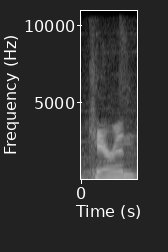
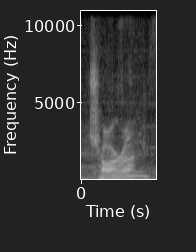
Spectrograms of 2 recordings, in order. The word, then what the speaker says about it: Charon: to make this funny it's actually pronounced karen not charon it's pronounced karen well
